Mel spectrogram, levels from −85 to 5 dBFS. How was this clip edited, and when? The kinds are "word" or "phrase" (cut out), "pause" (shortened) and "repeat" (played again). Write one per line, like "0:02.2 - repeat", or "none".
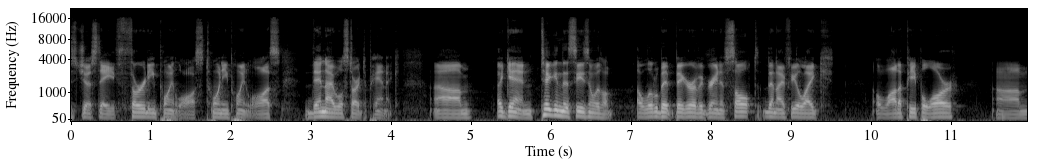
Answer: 0:05.9 - word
